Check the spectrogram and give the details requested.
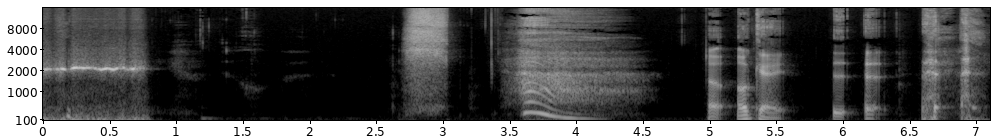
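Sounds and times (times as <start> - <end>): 
person imitating a whistling tea kettle with a steady high whistle: 0.0 - 0.9
person sighing ah sliding downward: 2.7 - 4.6
speech: 3.6 - 4.1, 5.0 - 7.0.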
